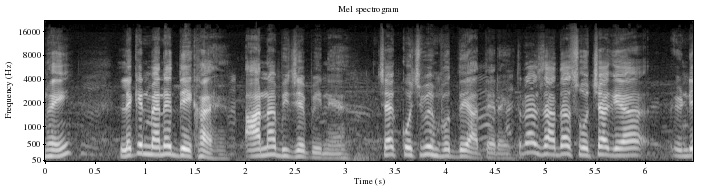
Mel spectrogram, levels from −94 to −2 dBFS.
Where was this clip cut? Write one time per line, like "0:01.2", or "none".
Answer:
0:01.8
0:04.7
